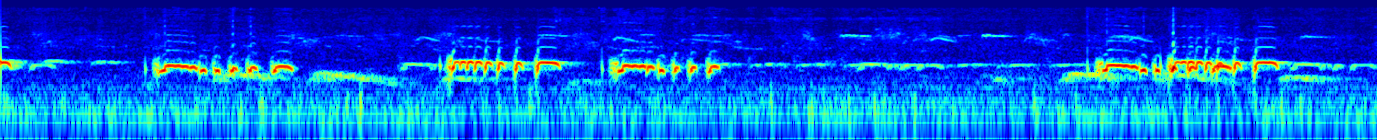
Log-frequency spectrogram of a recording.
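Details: Song of a local zebra dove, played to make other doves call back. Bubbling, stuttered coo phrases alternate with a long even whistle-like coo and a few softer notes.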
